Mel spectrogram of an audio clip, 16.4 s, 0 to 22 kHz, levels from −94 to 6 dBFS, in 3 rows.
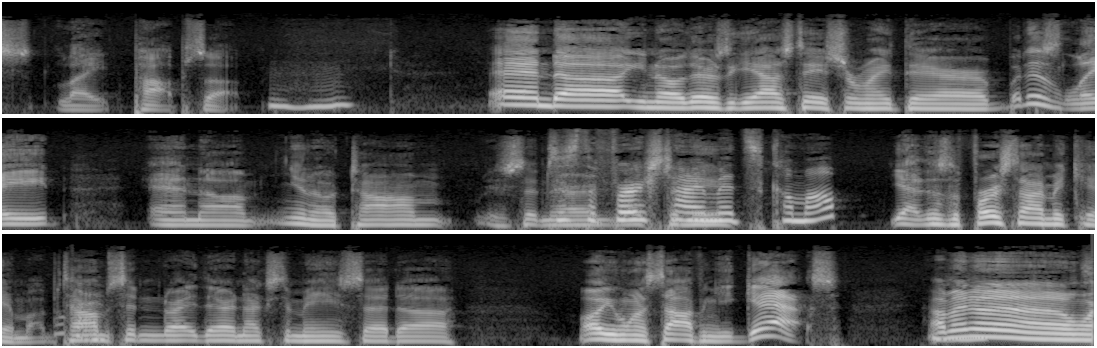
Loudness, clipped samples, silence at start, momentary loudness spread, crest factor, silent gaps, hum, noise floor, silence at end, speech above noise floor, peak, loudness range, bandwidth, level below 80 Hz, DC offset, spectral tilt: -20 LUFS; under 0.1%; 0 s; 15 LU; 18 dB; none; none; -62 dBFS; 0 s; 42 dB; -2 dBFS; 6 LU; 15.5 kHz; -52 dBFS; under 0.1%; -5 dB/octave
